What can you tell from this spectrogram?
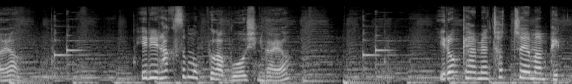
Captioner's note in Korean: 진지하게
